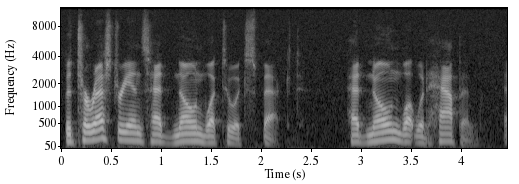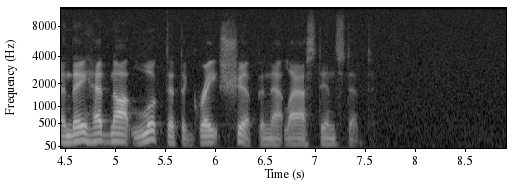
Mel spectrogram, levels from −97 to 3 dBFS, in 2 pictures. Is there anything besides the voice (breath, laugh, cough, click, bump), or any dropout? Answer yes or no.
no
